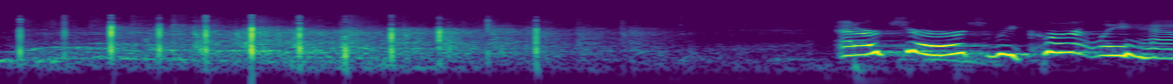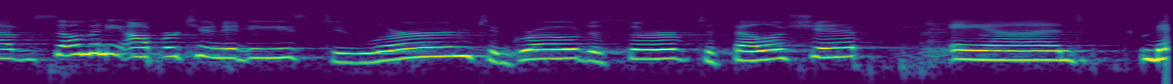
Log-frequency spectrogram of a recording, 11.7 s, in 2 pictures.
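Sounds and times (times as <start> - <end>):
congregation clapping to welcome a guest preacher in church: 0.0 - 3.6
speech: 4.5 - 11.7.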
